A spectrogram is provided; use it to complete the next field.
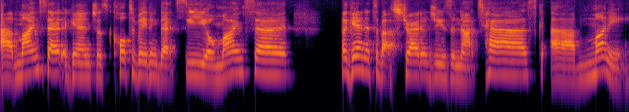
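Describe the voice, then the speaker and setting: Against a quiet background, a woman speaks at a fairly slow pace in a medium pitch. She has a plain, everyday voice, very even loudness and ordinary pitch variation. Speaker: business consultant. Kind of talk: public talk.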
